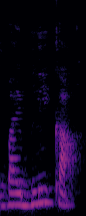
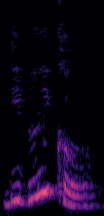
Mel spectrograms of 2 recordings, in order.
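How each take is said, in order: First: The last syllable has a full 'a' vowel. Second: The last syllable has a reduced 'uh' vowel. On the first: The speaker calls it wrong. "we usually pronounce as biblical" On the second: The speaker calls it right. "should be what?"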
